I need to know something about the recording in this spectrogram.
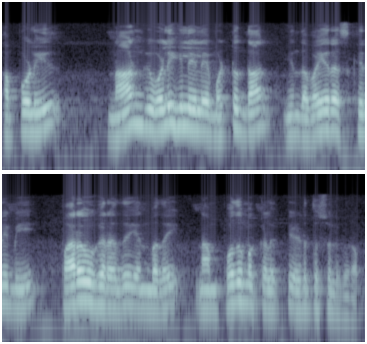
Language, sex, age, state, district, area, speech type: Tamil, male, 45-60, Tamil Nadu, Perambalur, urban, spontaneous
